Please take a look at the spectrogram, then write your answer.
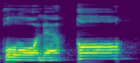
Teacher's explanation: قاف مفتوحة بعدها أليف مفخمة مرتبة أولى، لا تكور الشفاه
